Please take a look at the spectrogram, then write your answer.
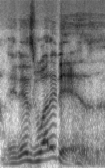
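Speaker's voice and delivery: imitating a Dave, lazy southern drawl; southern accent. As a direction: say it like a laid-back Southerner. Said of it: "I channel my inner Dave then".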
